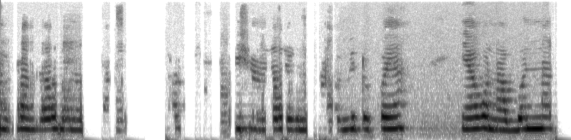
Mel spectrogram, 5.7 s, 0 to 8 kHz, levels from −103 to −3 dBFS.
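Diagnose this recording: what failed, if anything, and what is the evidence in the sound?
Call processing: speech suppressed in double talk, with the talker dropping about 25 to 40 dB at 0.08–0.63, 0.83–1.82, 2.32–3.4 and 5.51–5.72 s, likely the echo canceller ducking everything during overlap.

Also call processing: the other side's voice leaking through as faint scraps about 25 to 30 dB under the talker at 0.62–0.84, 1.16–1.27 and 2.2–2.32 s, likely loudspeaker echo the canceller didn't fully remove.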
